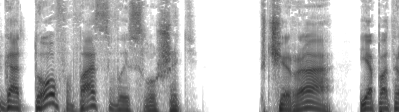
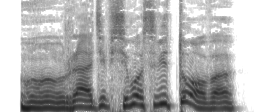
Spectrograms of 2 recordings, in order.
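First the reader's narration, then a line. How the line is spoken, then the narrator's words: Groaned. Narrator (Russian): простонал Фред Оуэн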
